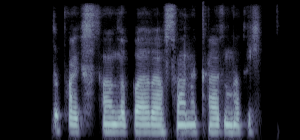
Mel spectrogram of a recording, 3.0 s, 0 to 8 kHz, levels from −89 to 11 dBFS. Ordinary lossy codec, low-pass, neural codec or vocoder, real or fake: AAC, 48 kbps; 7.2 kHz; codec, 32 kHz, 1.9 kbps, SNAC; fake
